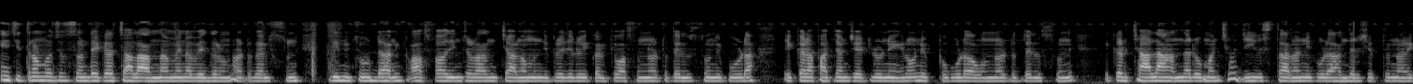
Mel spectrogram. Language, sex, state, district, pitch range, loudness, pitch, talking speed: Telugu, female, Andhra Pradesh, Krishna, 155-165 Hz, -25 LUFS, 160 Hz, 140 wpm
